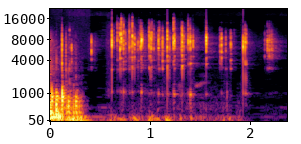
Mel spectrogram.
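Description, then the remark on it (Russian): Four six-sided dice clatter and rattle together, then tumble across a hard surface in a quick burst of sharp clicks that taper off after about two seconds, landing on 4, 5, 5 and 1. “Здесь вот ставишь как кубики, шкварки друг об дружку, ибо бросай их.”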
